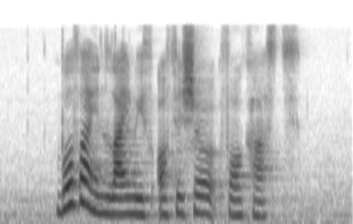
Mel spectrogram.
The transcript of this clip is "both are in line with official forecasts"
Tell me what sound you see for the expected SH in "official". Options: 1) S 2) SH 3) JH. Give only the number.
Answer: 2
